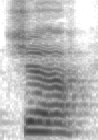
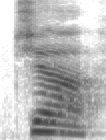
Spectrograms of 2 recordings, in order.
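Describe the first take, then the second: First: The words shrink to a single short syllable. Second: The words shrink to a single short syllable.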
